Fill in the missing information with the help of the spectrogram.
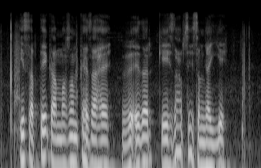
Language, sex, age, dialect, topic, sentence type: Hindi, male, 25-30, Garhwali, agriculture, question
